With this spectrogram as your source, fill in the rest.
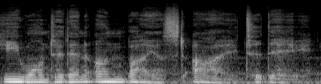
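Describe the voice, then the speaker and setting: Rumbling in a put-on character voice, the speaker moves at a fairly slow pace. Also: man, medium pitch for a man. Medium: read story. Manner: playful, amused.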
